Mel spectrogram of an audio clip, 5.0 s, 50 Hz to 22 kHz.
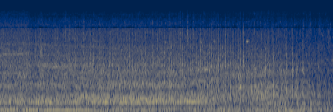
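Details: CVR(T) Striker FV102 Swingfire tank, August 2010: rough, uneven engine beat with irregular stumbles and dropouts over a heavy drone; misfiring badly, caused by a stuck valve; engine later replaced.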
